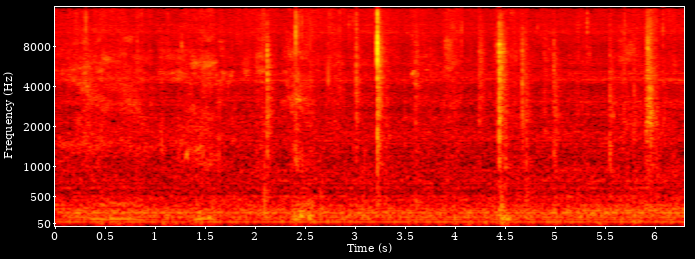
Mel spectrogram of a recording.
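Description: Faint rustling of a hand petting small dogs in their clothes and fabric bed, with a few sharp clicks, the loudest about three seconds in.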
